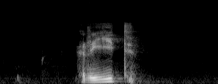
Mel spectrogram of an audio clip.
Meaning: first/third-person singular preterite of raten
- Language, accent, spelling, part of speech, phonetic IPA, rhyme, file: German, Austria, riet, verb, [ʁiːt], -iːt, De-at-riet.ogg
